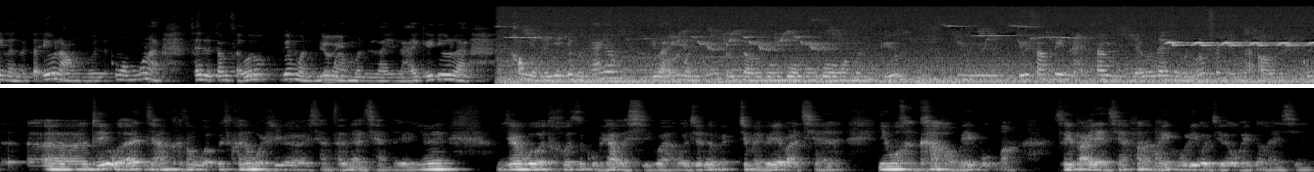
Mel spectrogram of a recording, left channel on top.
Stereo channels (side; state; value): both; different; correlation -0.02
